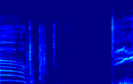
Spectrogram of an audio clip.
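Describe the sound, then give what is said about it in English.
A door opening sound effect: a descending tonal whine, a few quick swishing bursts, a short lull, then a louder mechanical rush with a rising whine, clear. “The door opening always gets me.”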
